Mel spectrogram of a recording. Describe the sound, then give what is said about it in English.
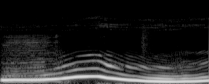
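Someone imitates a whale call with one long, loud, moaning hum that swoops up in pitch, sinks low, then starts climbing again, with no other voices or sounds. “You're going to have to practice on your whale calls,”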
